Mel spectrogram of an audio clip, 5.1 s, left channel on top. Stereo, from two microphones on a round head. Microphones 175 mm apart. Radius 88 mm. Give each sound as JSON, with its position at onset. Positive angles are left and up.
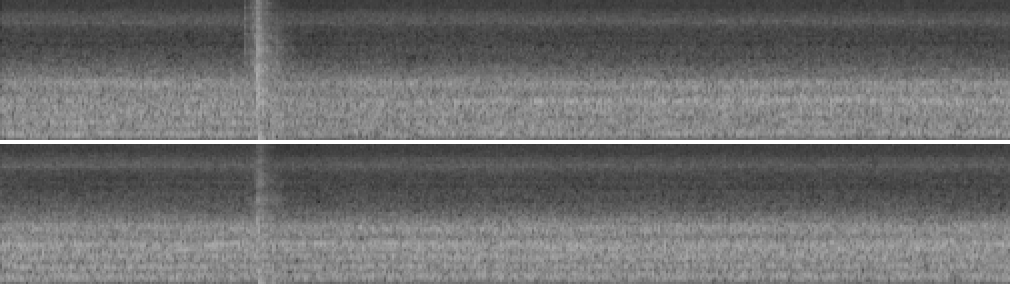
{"t": 1.2, "sound": "a gunshot", "side_deg": 80, "distance_m": 1.3}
